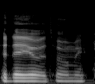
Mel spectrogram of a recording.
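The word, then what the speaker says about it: Hideo Itami: I believe it's pronounced Hideo Itomi.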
